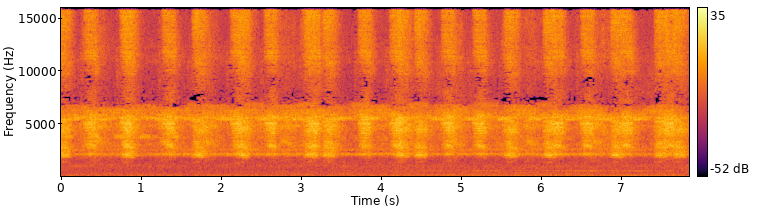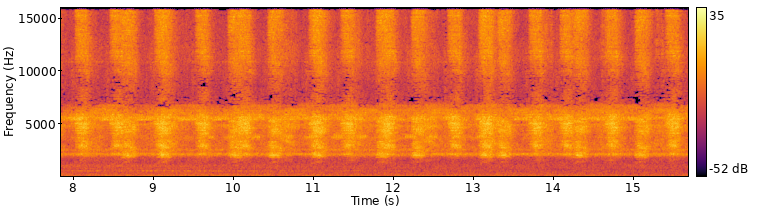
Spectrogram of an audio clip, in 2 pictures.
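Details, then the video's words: Crickets in the woods at night, recorded on September 2, 2023 with a phone and stereo microphone; pulsed high chirps repeat roughly once a second, overlapping callers forming a steady shimmering chorus over a low background hum. "Crickets in the woods at night"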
